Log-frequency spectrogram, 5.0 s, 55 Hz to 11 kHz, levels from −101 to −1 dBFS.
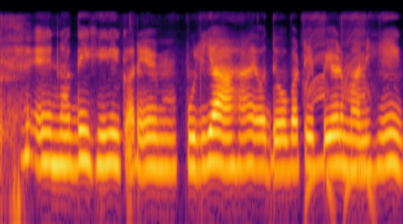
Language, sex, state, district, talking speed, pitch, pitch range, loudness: Sadri, female, Chhattisgarh, Jashpur, 155 wpm, 215 Hz, 210-230 Hz, -17 LUFS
